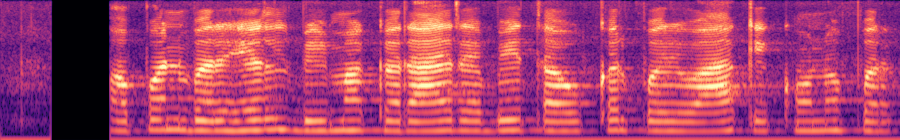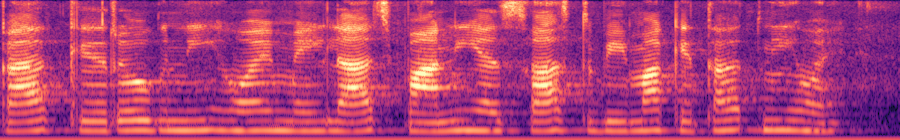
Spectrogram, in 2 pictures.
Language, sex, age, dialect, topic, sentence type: Chhattisgarhi, female, 18-24, Northern/Bhandar, banking, statement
